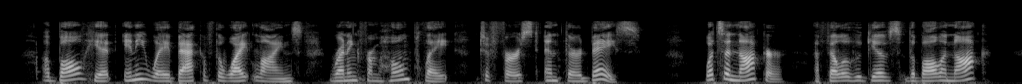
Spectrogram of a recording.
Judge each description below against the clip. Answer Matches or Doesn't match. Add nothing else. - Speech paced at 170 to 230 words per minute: Matches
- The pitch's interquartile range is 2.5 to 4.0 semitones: Matches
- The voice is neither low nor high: Matches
